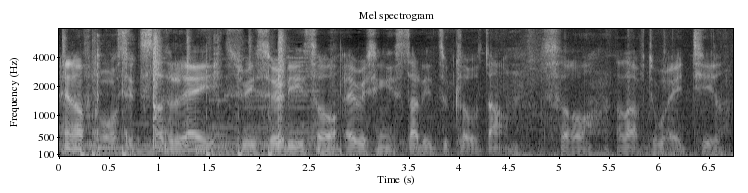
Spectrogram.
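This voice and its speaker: A man's voice: sits low, little pitch movement, moderate pace, over loud music. A young man with a French accent, vlogging casually about his sailing trip with a camera, thinking aloud with fillers. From France.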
